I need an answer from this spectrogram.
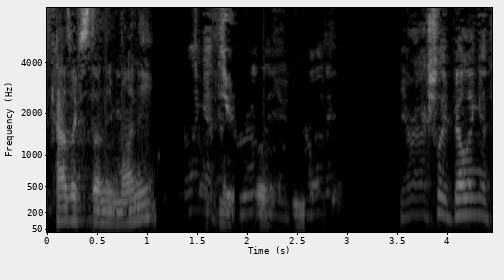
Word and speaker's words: Kazakhstan: Yeah, but it's Kazakhstan.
